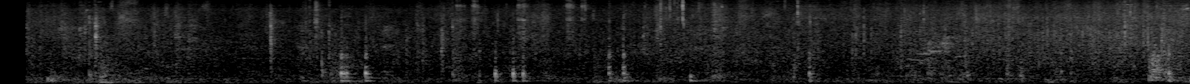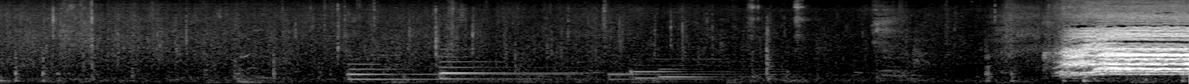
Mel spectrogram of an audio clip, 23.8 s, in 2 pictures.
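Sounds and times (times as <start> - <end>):
mixed choir singing: 22.4 - 23.7.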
